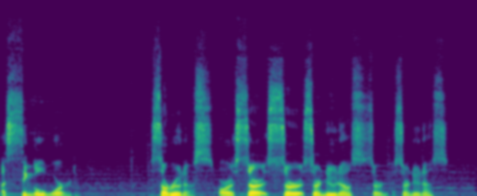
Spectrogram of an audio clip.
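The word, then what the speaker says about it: Cernunnos: Yeah, Celtic doesn't have any soft C's; they have hard C's. So yeah, pronounced with hard K's, or like hard K's. So yeah, Cernunos, not Cernunos.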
